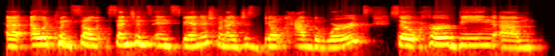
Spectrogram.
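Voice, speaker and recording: Young female student guest, higher pitch, easy and thoughtful with fillers, roomy echo. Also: steady tone, measured pace. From United States. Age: young adult. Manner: thoughtful, many "uh" and "um" fillers, light laughs. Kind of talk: conversational interview.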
